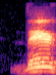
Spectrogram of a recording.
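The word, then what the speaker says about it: Bexar: Drake was born in be County that's spelled b x a r bear county is the home of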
